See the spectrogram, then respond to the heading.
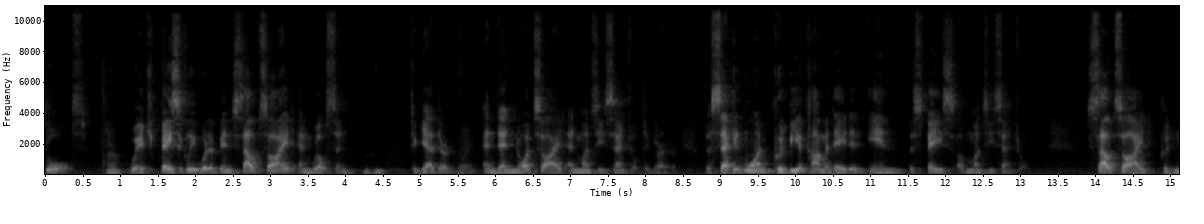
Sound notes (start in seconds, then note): none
